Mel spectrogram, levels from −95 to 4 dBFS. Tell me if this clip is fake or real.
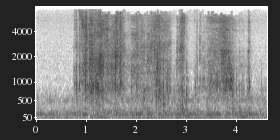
fake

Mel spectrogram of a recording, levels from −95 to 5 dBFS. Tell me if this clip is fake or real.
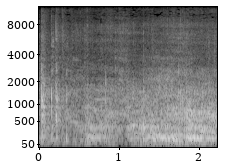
real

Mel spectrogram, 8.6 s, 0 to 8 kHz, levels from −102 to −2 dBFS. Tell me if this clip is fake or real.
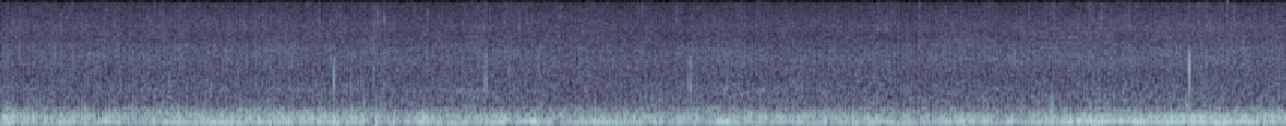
fake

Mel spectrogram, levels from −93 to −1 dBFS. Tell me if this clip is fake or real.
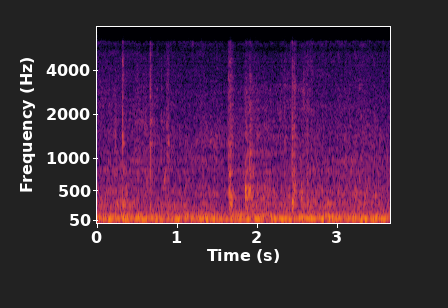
fake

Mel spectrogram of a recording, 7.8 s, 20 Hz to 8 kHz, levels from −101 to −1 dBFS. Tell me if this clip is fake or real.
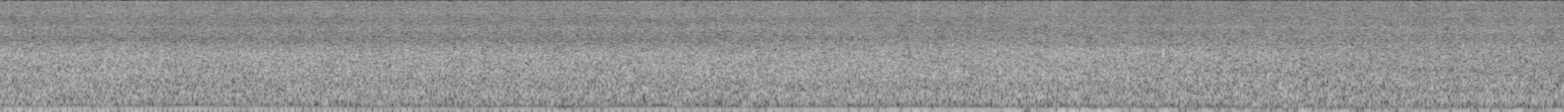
real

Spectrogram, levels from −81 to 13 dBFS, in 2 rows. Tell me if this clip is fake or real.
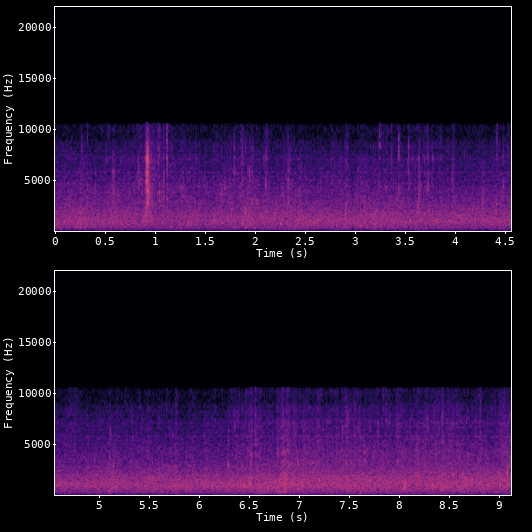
fake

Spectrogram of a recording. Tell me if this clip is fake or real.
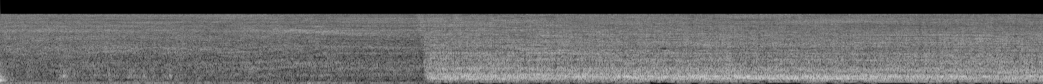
real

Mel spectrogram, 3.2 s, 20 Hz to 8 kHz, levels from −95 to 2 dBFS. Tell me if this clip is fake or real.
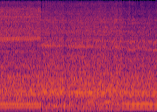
real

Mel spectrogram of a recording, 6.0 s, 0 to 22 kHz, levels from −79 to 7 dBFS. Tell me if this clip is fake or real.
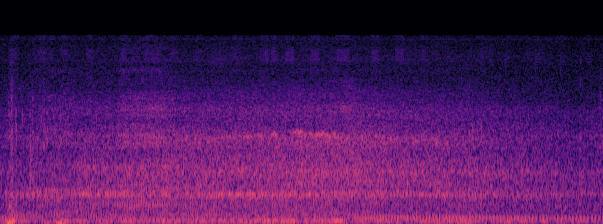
real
